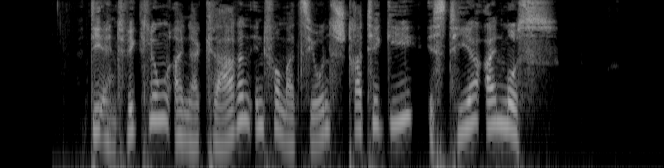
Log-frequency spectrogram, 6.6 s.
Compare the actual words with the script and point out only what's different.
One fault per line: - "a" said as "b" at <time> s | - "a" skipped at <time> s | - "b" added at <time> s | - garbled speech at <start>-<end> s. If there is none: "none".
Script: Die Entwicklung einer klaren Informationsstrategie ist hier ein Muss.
none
